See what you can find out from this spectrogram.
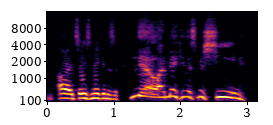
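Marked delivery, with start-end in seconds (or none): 1.2-3.0 acted, high-pitched shouting yell. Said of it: "don't yell at me".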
